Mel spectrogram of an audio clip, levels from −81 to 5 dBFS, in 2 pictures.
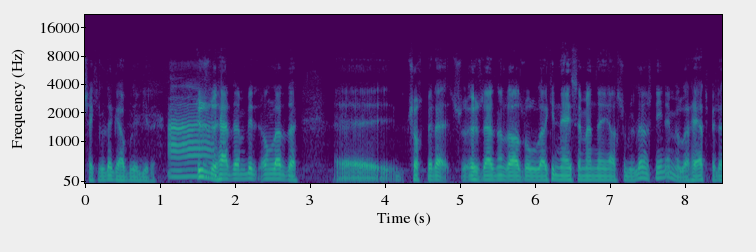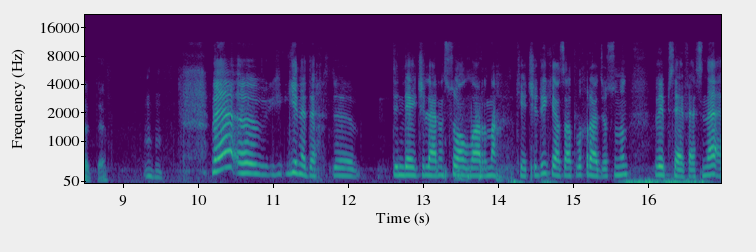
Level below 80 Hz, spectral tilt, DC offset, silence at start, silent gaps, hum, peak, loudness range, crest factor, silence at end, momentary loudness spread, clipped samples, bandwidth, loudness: -48 dBFS; -5.5 dB/octave; under 0.1%; 0 s; none; none; -14 dBFS; 3 LU; 18 dB; 0 s; 13 LU; under 0.1%; 11.5 kHz; -32 LUFS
